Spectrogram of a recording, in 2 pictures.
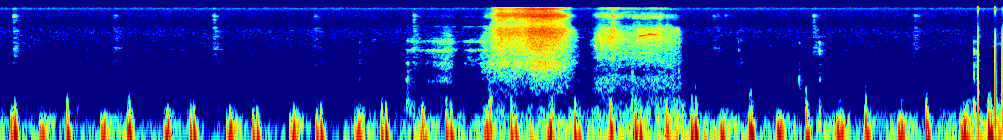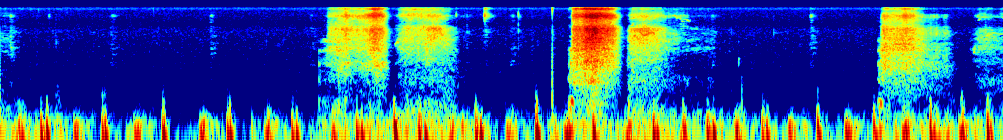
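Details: Remade heartbeat sound: steady deep heart thumps in a fast rhythm, with intermittent rushing hiss over them.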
